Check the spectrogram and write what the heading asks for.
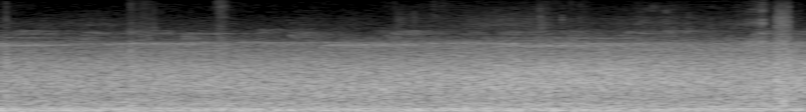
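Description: Steady outdoor background noise: a low, even hum of distant road traffic, with no distinct events.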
